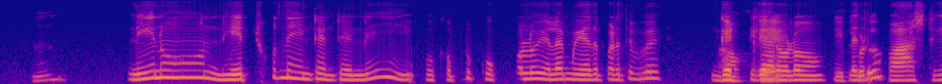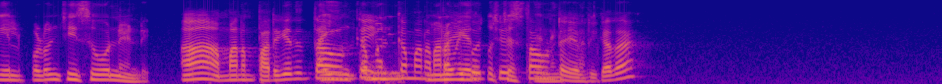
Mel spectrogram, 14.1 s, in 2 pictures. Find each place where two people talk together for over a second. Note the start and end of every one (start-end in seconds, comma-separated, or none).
9.5-11.6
